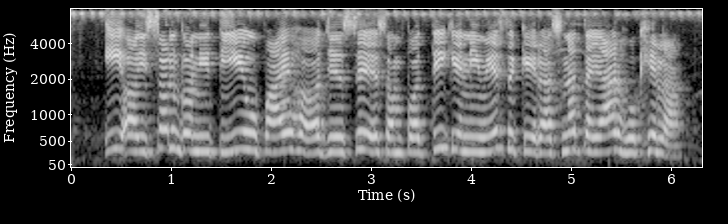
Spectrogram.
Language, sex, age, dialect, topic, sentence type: Bhojpuri, female, <18, Southern / Standard, banking, statement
